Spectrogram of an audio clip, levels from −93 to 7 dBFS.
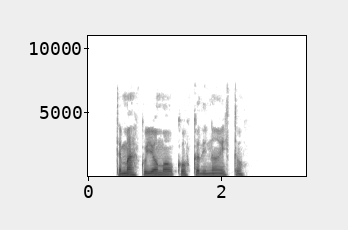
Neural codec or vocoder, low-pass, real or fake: none; 7.2 kHz; real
